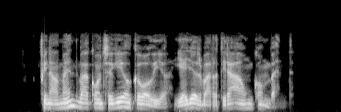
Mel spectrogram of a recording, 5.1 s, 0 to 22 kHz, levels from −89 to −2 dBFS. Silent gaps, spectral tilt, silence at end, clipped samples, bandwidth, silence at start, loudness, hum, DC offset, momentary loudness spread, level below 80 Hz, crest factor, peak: none; -5.5 dB/octave; 0.75 s; under 0.1%; 7.6 kHz; 0.6 s; -16 LUFS; none; under 0.1%; 8 LU; -54 dBFS; 16 dB; 0 dBFS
